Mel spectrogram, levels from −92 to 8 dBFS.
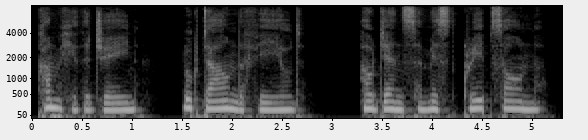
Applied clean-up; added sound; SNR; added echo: none; none; none; none.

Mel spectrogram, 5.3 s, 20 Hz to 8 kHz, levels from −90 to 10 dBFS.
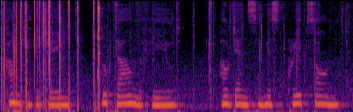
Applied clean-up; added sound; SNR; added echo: none; Domestic sounds, home sounds; 0 dB; reverberation time 0.6 s.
